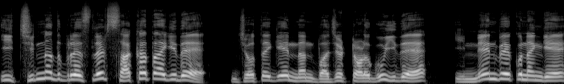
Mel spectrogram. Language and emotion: Kannada, happy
